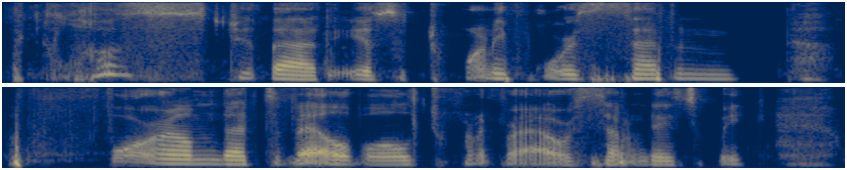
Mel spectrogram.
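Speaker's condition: Spinocerebellar ataxia; genetic cause

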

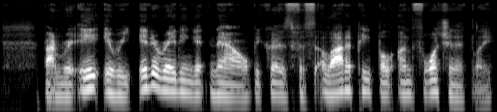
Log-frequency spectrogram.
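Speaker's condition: No condition

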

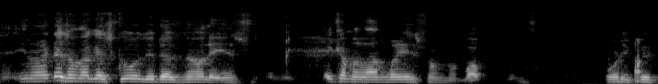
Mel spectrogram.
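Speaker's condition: Cerebral palsy; present from birth, uses wheelchair for mobility, cannot climb stairs, jumps when startled

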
